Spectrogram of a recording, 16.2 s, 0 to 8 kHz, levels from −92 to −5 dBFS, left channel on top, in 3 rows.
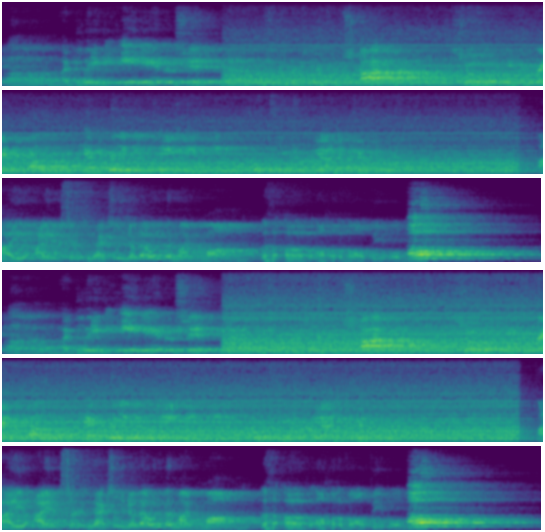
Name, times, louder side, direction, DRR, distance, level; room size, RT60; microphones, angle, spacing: voice 1, 0.0-4.1 4.5-9.6 14.9-15.1, right 1 dB, 5° right, -6 dB, 4.9 m, -28 dB
sound 1, 2.2-10.6, right 3 dB, 50° right, 0.8 m, -29 dB
voice 2, 10.7-15.1, right 2 dB, 35° right, 1 dB, 1.2 m, -33 dB
28.0 x 17.5 x 7.1 m, 2.6 s
head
